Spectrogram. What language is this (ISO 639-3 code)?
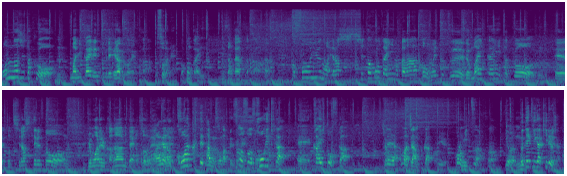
jpn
